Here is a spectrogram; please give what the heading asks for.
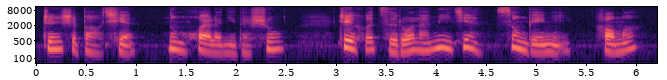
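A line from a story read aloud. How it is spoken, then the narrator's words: Gentle. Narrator (Chinese): 皇后温柔地说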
